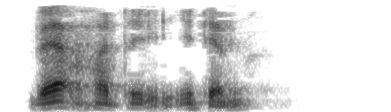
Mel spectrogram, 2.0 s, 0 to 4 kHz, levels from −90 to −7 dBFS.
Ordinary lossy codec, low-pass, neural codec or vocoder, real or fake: MP3, 16 kbps; 3.6 kHz; codec, 16 kHz, 2 kbps, FunCodec, trained on LibriTTS, 25 frames a second; fake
